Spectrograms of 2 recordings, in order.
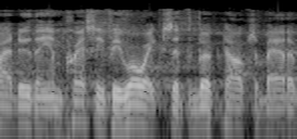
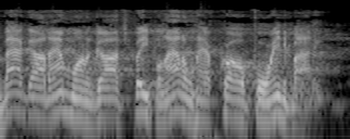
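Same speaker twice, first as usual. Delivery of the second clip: high, mock proud, defiant boastful tone; 5 semitones higher than usual. Imitating how people misquote a line about not crawling: defiant tone. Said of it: "it's usually said about in this tone of voice".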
